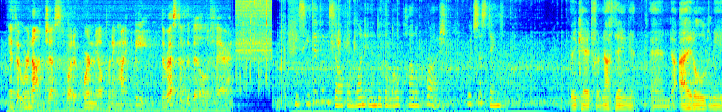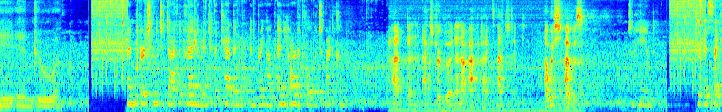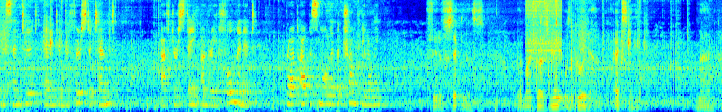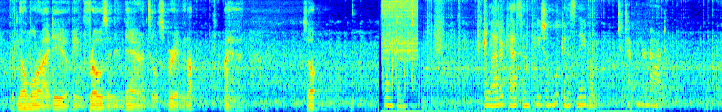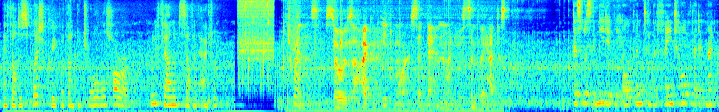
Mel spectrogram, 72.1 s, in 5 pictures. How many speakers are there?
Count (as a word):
four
